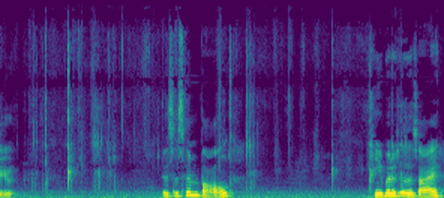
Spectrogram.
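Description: Plastic toy parts click and rattle in hands.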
